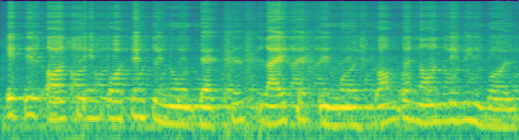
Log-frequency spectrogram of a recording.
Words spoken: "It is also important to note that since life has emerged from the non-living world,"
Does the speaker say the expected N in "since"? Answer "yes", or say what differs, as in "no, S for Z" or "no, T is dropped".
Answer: no, N is dropped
